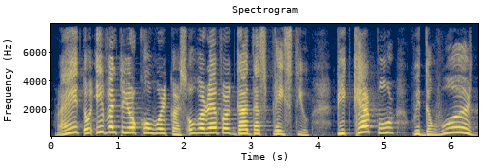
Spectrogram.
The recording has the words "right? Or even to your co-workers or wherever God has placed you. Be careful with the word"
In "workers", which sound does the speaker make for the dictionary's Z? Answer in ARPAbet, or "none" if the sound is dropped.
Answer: S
